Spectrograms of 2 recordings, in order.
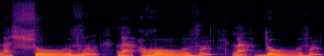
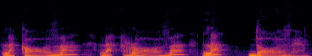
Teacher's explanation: Fermé en français, en position absolue, et avec le Z final, la chose, la rose, la dose. En italien, dans ce cas-là, c'est ouvert.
